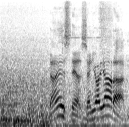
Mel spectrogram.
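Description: A man calls out loudly from a truck.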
